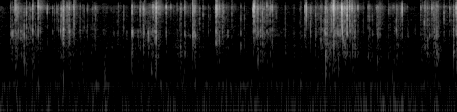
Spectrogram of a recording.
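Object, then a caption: Plastic DVD case in cellophane wrap. Fingertips crinkle and rub the clear cellophane wrap across the front of a sealed DVD case. Quiet, bright, crisp crackles come in short irregular bursts, with little low-end and almost no ring after each rustle.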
